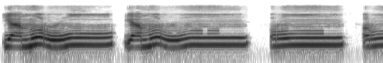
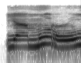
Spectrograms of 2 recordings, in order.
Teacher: Nah kemudian dia berderet domah lagi. Maka domahnya yang setelah mim ini kita harus pastikan arah suaranya itu ke depan Kak. Enggak ikut ke hidung lagi.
